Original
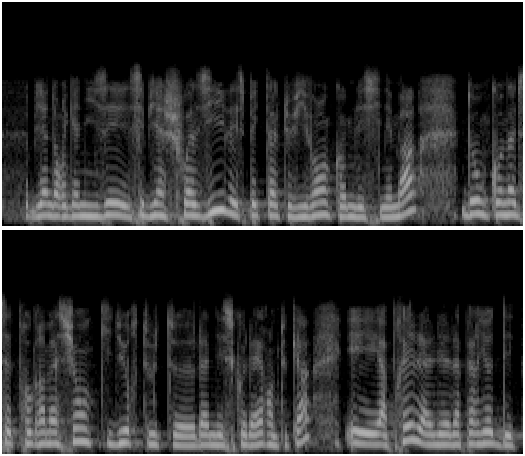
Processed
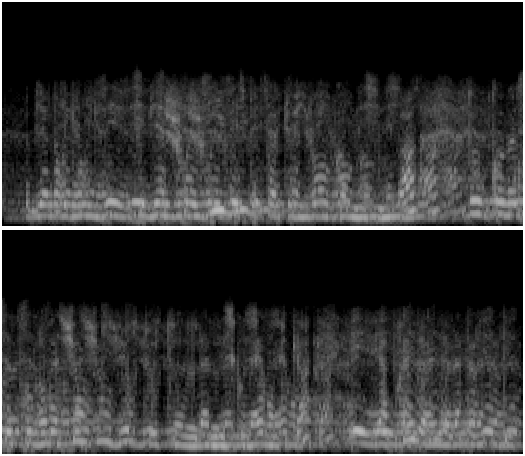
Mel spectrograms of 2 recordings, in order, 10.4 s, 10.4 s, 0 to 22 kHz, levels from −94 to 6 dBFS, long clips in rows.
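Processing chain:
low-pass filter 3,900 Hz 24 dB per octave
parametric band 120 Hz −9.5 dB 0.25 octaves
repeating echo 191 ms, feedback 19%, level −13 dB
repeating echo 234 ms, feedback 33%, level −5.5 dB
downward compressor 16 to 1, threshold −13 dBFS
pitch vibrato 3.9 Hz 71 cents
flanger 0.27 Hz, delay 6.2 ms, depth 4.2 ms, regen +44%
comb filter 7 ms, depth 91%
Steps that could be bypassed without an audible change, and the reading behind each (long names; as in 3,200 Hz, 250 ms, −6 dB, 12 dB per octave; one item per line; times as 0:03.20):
downward compressor, threshold −13 dBFS: peak of its input −20.0 dBFS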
